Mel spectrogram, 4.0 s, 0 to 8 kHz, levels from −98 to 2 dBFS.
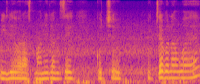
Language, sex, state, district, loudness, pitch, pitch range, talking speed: Hindi, female, Uttar Pradesh, Gorakhpur, -19 LUFS, 215 Hz, 200-230 Hz, 150 wpm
